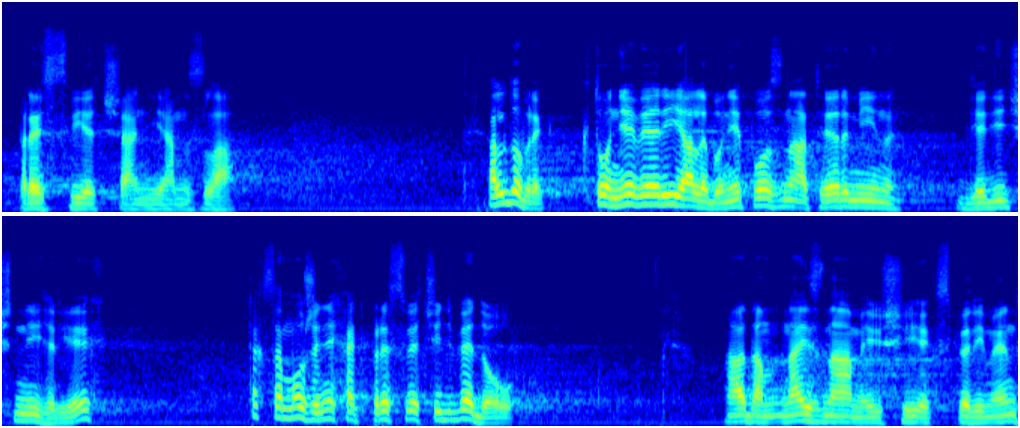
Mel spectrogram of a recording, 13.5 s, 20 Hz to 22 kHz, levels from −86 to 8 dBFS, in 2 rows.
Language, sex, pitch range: Slovak, male, 105-150 Hz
